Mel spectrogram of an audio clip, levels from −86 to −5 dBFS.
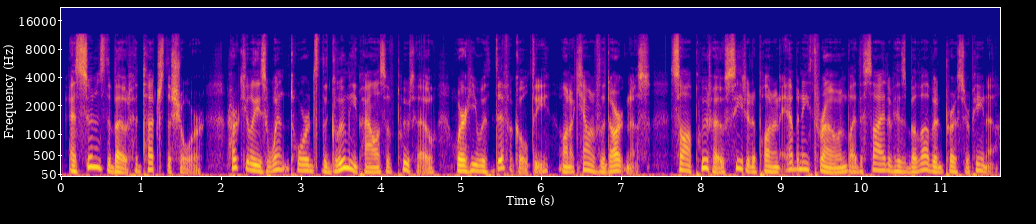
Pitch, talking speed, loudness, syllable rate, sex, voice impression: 130 Hz, 205 wpm, -20 LUFS, 6.3 syllables/s, male, masculine, very adult-like, slightly thick, fluent, cool, slightly intellectual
